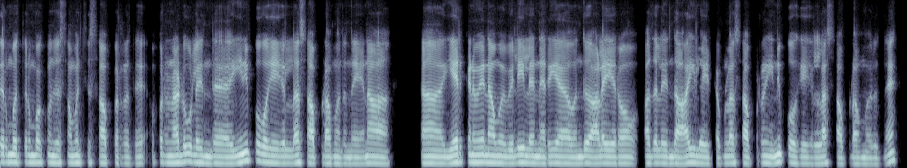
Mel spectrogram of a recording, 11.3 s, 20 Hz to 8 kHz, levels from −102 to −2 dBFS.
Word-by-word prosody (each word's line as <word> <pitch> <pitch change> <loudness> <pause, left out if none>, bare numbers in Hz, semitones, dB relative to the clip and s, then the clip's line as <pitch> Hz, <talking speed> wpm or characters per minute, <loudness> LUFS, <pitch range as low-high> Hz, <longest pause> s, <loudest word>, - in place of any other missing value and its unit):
திரும்ப, 130 -1 +3
திரும்ப 130 0 +1
கொஞ்சம் 120 -1 -1
சமைச்சு 120 0 -2
சாப்பிட்றது. 115 -1 -4 0.2
அப்புறம் 120 -1 -4
நடுவுல 130 +1 +2
இந்த 115 0 0 0.3
இனிப்பு 155 +2 +2
வகைகள்லாம் 120 0 +1
சாப்பிடாம 115 0 0
இருந்தேன். 110 0 -3
ஏன்னா 115 0 +2 0.6
அ - - +3 0.4
ஏற்கனவே 130 0 +3
நாம 120 -1 +3
வெளியில 125 +1 +2
நெறைய 115 +1 +1 0.2
வந்து 110 +2 +1
அலையுறோம், 115 0 +1 0.2
அதுல 115 0 -1
இந்த 110 0 +1
ஆயில் 120 0 +2
ஐட்டம்லாம் 115 +2 -4
சாப்பட்றோம். 115 +2 -2
இனிப்பு 135 +2 +1
வகைகள்லாம் 110 +1 -2
சாப்பிடாம 105 0 -4
இருந்தேன். 115 +10 -3
115 Hz, 155 wpm, -23 LUFS, 115-125 Hz, 0.6 s, திரும்ப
